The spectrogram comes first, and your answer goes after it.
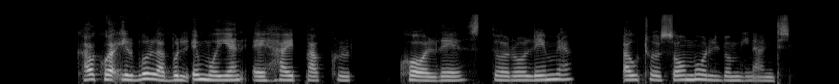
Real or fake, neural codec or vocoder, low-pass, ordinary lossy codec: fake; codec, 16 kHz in and 24 kHz out, 0.6 kbps, FocalCodec, streaming, 2048 codes; 10.8 kHz; none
